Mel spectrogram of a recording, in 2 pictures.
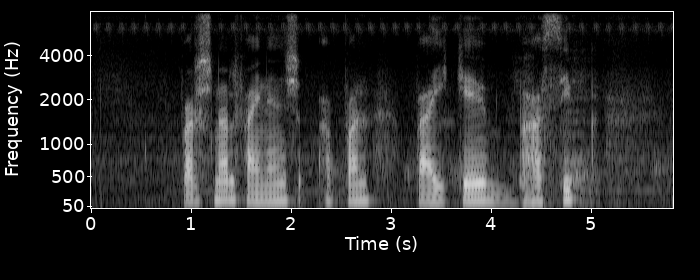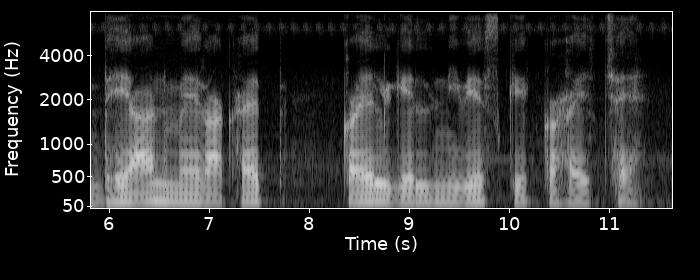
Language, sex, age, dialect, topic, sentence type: Maithili, female, 60-100, Bajjika, banking, statement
